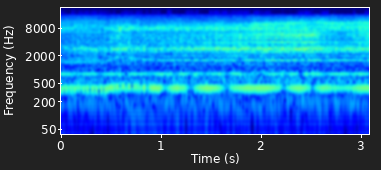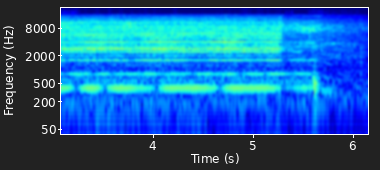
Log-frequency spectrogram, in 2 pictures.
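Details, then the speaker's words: Steady high-pitched motor whine of a 1.2 mm surgical pilot drill running about five seconds, pumped in and out along the ridge in an upper maxillary arch, preparing osteotomies for Zest SATURNO narrow-diameter implants in a technique demonstration. "st step is we go ahead and take our 1.2 millimeter pilot drill with the proper angulation i'm going to angulate here following the ridge morphology and slowly pumping in and out allowing for nice proper implant position"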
